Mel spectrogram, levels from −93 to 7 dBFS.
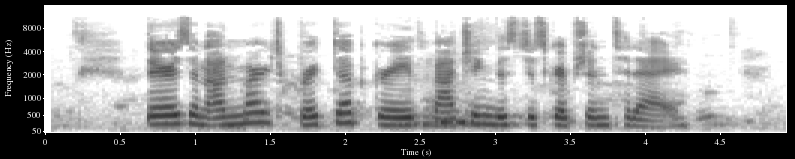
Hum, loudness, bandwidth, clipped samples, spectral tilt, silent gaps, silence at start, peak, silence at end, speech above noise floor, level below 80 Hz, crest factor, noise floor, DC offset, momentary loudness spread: none; -23 LUFS; 11.5 kHz; under 0.1%; -4 dB/octave; none; 0.25 s; -6 dBFS; 0.45 s; 27 dB; -70 dBFS; 18 dB; -49 dBFS; under 0.1%; 9 LU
